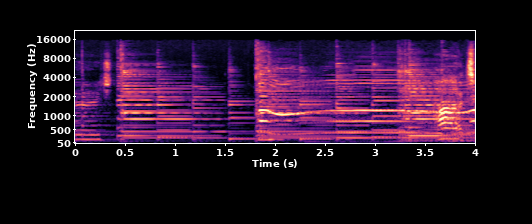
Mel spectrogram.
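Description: Song music: a Gibson J-50 acoustic guitar strummed under a held melodic note that comes in about halfway, between sung lines.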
